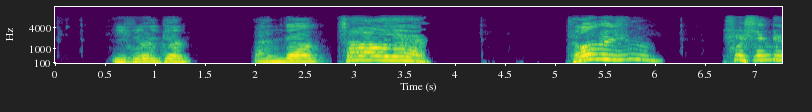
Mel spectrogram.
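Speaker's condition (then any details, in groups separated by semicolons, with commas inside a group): Parkinson's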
